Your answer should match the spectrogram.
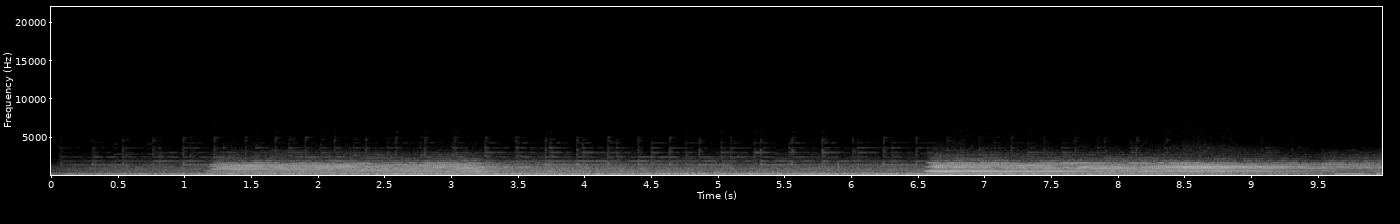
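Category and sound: vehicle, train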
